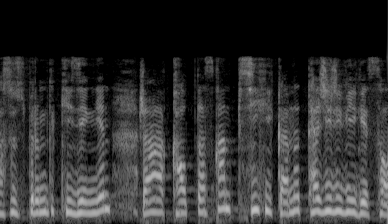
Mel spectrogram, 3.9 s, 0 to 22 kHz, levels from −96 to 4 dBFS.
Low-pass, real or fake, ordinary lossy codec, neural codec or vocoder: none; fake; none; codec, 16 kHz, 8 kbps, FreqCodec, larger model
